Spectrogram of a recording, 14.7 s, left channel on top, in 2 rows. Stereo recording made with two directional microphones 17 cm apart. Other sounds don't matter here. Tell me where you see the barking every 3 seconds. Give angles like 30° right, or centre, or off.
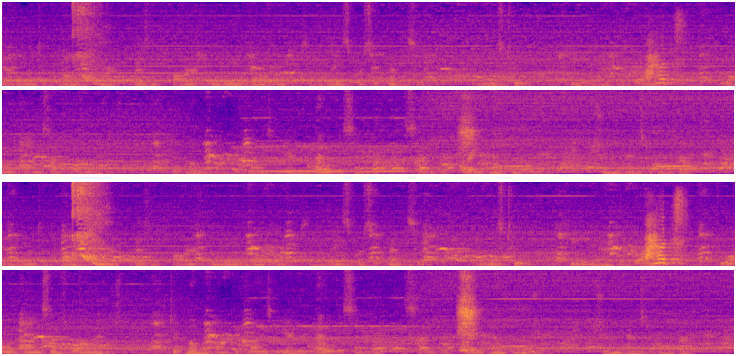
60° right, 50° right, 20° right, 30° left, 50° left.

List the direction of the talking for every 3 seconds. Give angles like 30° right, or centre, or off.
20° left, centre, 30° right, centre, 20° left.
